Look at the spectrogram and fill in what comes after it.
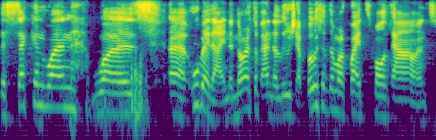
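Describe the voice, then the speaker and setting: A man speaks with a Romanian accent at a moderate pace. His pitch is high. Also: ordinary pitch variation. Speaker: musician. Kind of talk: casual chat.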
